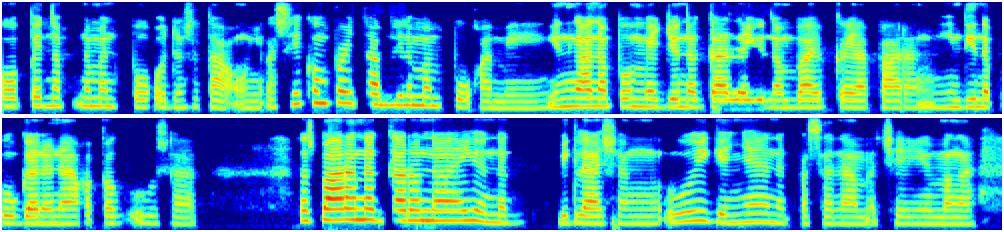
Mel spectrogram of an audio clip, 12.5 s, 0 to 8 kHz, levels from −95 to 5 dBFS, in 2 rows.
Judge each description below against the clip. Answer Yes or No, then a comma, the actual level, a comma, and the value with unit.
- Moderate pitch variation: Yes, average, 3.6 semitones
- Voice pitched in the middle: No, high, 205 Hz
